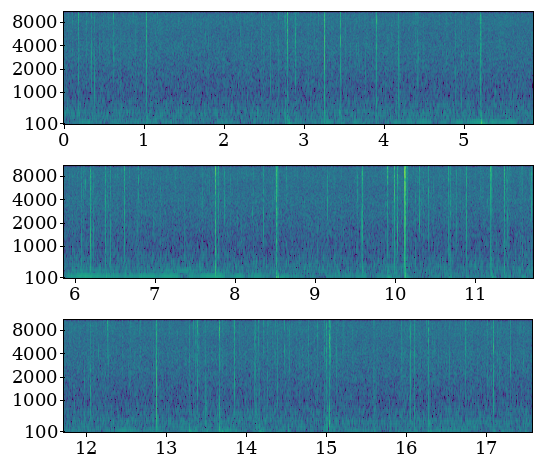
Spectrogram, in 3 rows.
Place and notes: {"title": "neoscenes: changing the course of nature", "date": "2011-09-06 17:51:00", "latitude": "38.75", "longitude": "-106.43", "altitude": "3325", "timezone": "America/Denver"}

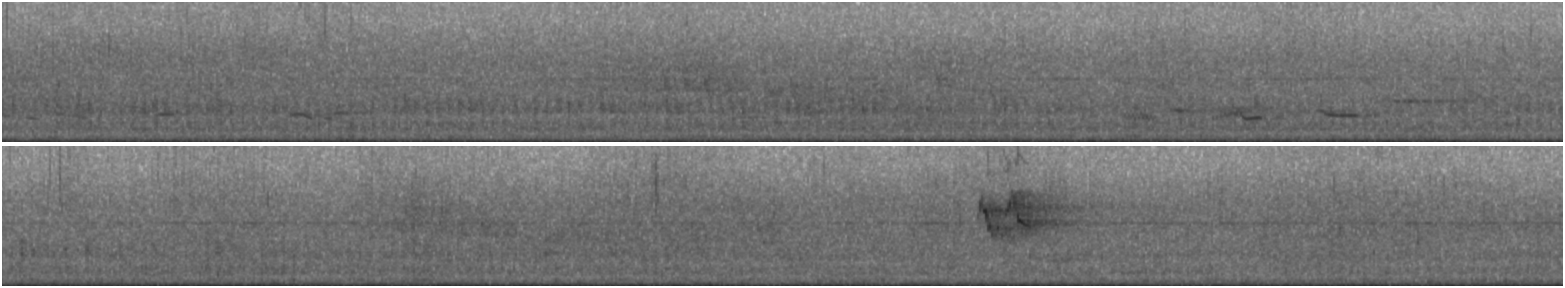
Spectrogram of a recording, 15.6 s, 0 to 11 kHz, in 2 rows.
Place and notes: {"title": "Am Molenkopf, Köln, Deutschland - ship upstream", "date": "2000-06-15 11:20:00", "description": "heavy ship going slowly upstream", "latitude": "50.97", "longitude": "7.00", "altitude": "38", "timezone": "Europe/Berlin"}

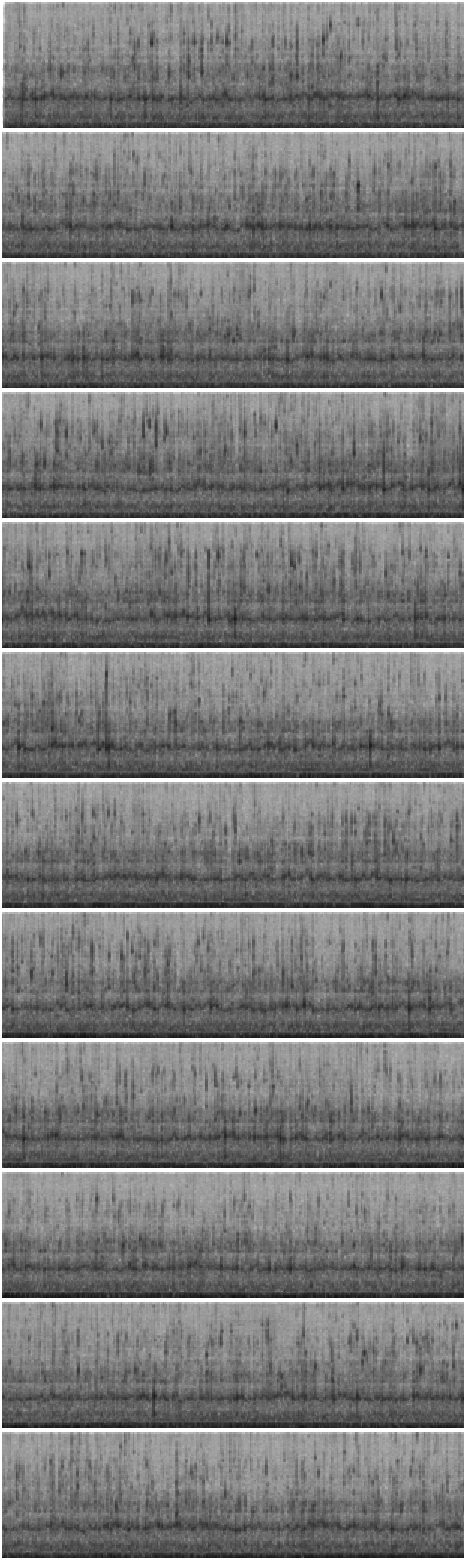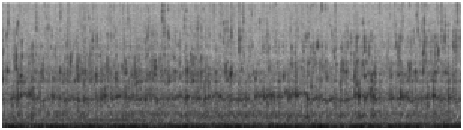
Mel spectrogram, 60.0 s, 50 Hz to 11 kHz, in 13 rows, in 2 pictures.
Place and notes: {"title": "vancouver, grouse mountain, small stream", "description": "no snow today, but autum cold wind breaze and a little sun. within the green sandy grass of the plain ski slope a small water stream\nsoundmap international\nsocial ambiences/ listen to the people - in & outdoor nearfield recordings", "latitude": "49.38", "longitude": "-123.08", "altitude": "1039", "timezone": "GMT+1"}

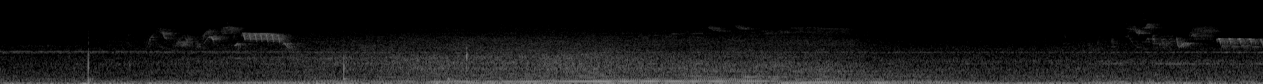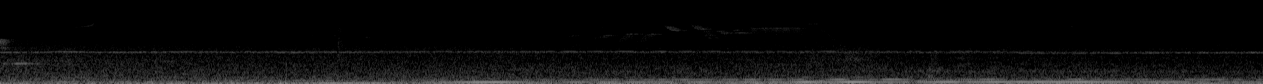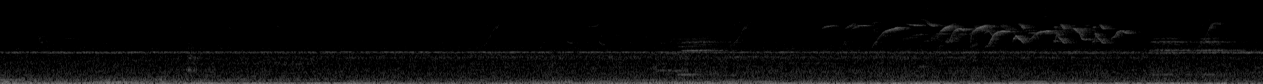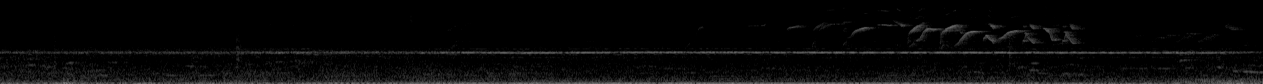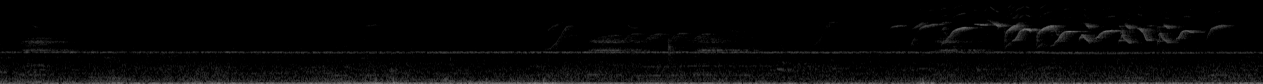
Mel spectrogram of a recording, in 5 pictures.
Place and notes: {"title": "Cruz das Almas, BA, Brasil - Rua da Jurema", "date": "2014-03-02 08:37:00", "description": "Esta gravação foi feita as 8 horas da manha, no quintal residencial localizado no centro da cidade de Cruz Das Almas Recôncavo da Bahia. O aparelho realizado para a captação de audio foi um PCM DR 40.", "latitude": "-12.67", "longitude": "-39.11", "timezone": "America/Bahia"}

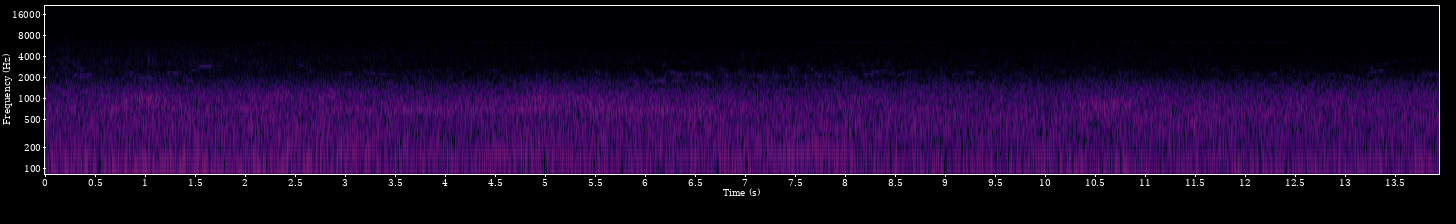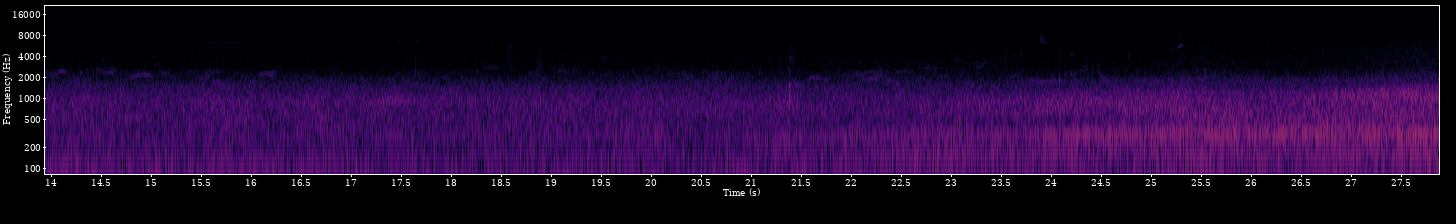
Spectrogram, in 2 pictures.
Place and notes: {"title": "Nova Gorica, Slovenija - Med trtami", "date": "2017-06-07 17:03:00", "description": "Recorded with Sony PCM-M10", "latitude": "45.96", "longitude": "13.65", "altitude": "97", "timezone": "Europe/Ljubljana"}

